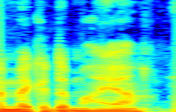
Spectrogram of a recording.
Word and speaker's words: Macadamia: Das wird ja eigentlich Macadamia ausgesprochen. – Ja, auf eine Macadamia.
